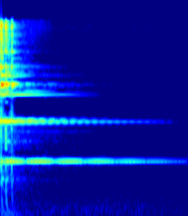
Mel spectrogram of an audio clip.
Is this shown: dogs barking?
no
